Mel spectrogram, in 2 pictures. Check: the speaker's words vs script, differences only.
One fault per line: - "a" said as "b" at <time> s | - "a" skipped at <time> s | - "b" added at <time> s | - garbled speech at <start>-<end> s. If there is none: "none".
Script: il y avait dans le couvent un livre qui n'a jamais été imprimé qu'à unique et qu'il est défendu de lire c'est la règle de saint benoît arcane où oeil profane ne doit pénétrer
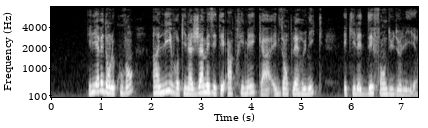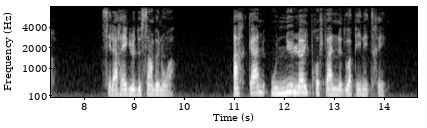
- "exemplaire" added at 4.4 s
- "nul" added at 11.9 s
